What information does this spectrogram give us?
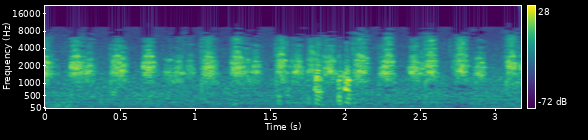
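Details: Duck quacking in a rapid run of harsh, nasal quacks, several per second, steady throughout with no other sounds.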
